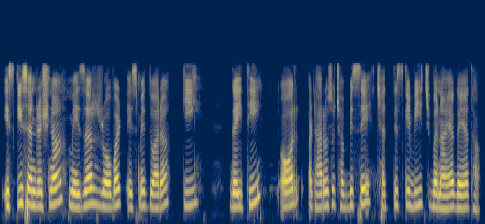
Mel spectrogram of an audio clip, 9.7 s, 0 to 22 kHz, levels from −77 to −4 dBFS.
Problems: none marked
